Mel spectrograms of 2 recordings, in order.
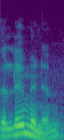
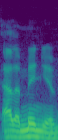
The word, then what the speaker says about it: aluminum: two sheets of aluminum I'll give it the American pronunciation we Brits normally say aluminium but I guess I feel there's always giving me trouble so it's going in New York I'll call it aluminum right so you have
